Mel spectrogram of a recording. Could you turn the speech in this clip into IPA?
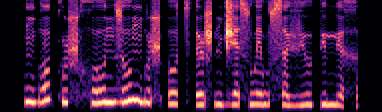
ŋ ɡ ɔ kʼ u ʂ x o n z o ŋ ɡ o ʂ ʔ o t͡sʼ ɘ ʂ n d͡ʒ ɛ s w e w s ɐ vʲ u pʲ u mʲ ɐ x

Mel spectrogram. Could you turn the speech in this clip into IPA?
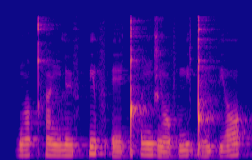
ɡ ɔ̃ qʰ ẽ ŋ l y f pʲ õ f ʔ e ǃʰ ə ŋ ʑ ɔ̃ f mʲ ʊ ɡ͡ǃ õ pʲ ɔ

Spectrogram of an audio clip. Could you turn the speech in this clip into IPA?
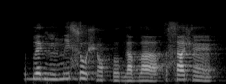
b ɛ˦ ɡ ĩ˧ m i˦ s o˦˨ ʃ ɔ̃˨ h o˨ ɡ a˨ b a˨ | s a˧ ʃ ɛ̃˨

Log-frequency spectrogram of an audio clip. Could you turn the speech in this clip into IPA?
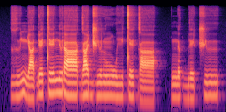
ɣ ɨ˨˦ ɲ a˨ ɗ e˦ t e˦ n ɨ˦ ɾ aː˧ ɡ a˦ d͡ʒ ɨ˧ l ũ˧ w i˧ t e˦ ɡ a˨ | n ə˨ ɡ͡b e˨ t͡ʃ ɨ˦

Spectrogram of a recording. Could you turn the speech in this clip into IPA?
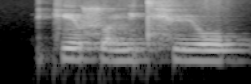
kʲ ɛ e̯ sʷ a ŋ i tʲ x y w

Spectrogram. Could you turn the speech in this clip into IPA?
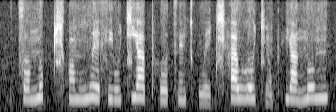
t͡s ɔ˧ n̪ o˦ p̚ t͡ɕʰ ɔ̃˧ m ŋ w e˥˧ s j u˧ t͡ɕ j a˦ pʰ o˧ t͡s ẽ˧ kʰ w e˨˩ t͡ɕʰ a˦ w l o˦ t͡ɕ ɔ̃˨˩ pʰ j a˥˧ n̪ o˦ ŋ

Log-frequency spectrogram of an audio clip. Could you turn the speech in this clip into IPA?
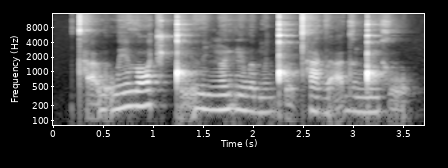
t̪ʰ a̰ w ə̰ w e ð ɔ t͡ʃ ǃ ḛ ð i ŋ ə̃ rʲ ə̃ w ə b ə̃ ǃʼ ə̰ t̪ʰ a ɡ l a̰ d ɵ ŋ͡ǃ ĩ x o̰

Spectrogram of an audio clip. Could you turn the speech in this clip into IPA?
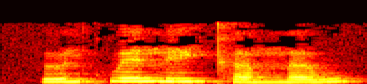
ɵ˨˥ n kʷʰ ɛː˥ n̪ e˥ j kʰ ɐ˨ m n̪ ɐ˨˥ w

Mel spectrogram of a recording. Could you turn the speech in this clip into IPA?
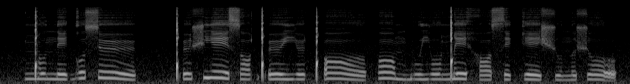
ŋ͡ǃ o n e ɡ o s ø | ǃʼ ø ʃ j e s ɔ ǃʼ ø j ø ǃʼ ɔ o̯ | ɔ m b u j o ŋ͡ǃ e h ɔ s e k e ʃ u n o ʃ o

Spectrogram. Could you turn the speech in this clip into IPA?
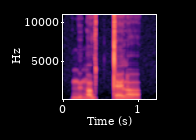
ŋ ø ŋ ɑ w tː æ l ɑ̃

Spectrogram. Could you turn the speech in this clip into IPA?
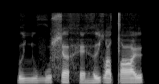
ʊ ʎ u v u ɬ ɐ h ɛ ɦ ə ʎ i tˤ ø

